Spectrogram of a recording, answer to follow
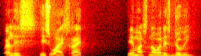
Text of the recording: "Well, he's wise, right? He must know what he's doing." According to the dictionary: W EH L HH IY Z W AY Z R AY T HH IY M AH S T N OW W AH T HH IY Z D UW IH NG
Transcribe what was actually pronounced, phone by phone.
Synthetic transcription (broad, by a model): W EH L HH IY S W AY S R AY T HH IY M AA S T N OW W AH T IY S D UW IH NG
